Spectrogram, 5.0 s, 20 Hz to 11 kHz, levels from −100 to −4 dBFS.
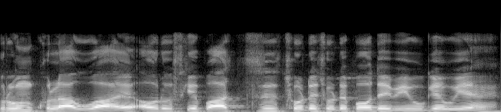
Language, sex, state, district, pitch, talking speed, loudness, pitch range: Hindi, male, Uttar Pradesh, Muzaffarnagar, 130 Hz, 155 wpm, -15 LUFS, 125-135 Hz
